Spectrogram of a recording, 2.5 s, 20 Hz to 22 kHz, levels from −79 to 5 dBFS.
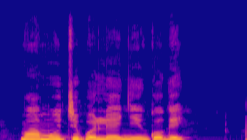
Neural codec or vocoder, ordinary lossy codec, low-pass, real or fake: none; none; 19.8 kHz; real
